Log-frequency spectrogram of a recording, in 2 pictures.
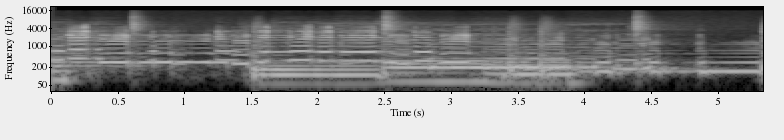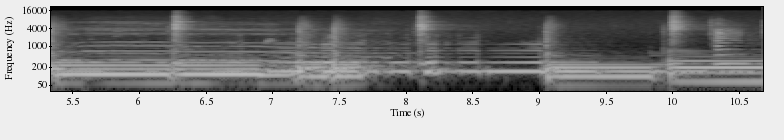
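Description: Live band instrumental break: an electric guitar picks a quick lead line over bass guitar. The bass holds long notes and drops out briefly a few times.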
